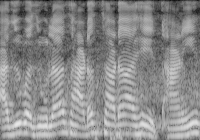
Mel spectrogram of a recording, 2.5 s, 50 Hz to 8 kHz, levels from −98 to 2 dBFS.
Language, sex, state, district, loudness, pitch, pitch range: Marathi, female, Maharashtra, Solapur, -15 LUFS, 190 Hz, 175-200 Hz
